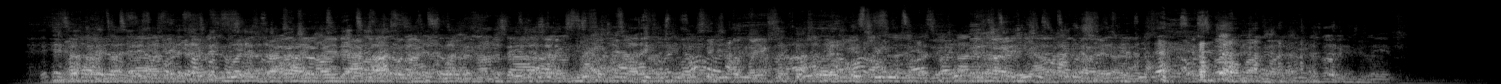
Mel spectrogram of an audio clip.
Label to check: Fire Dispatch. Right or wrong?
Wrong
